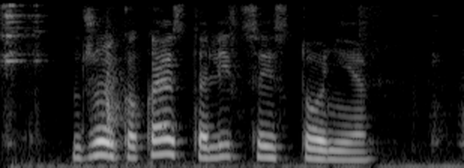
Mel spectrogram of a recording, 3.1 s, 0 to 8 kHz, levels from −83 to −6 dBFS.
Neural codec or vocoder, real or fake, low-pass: none; real; 7.2 kHz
